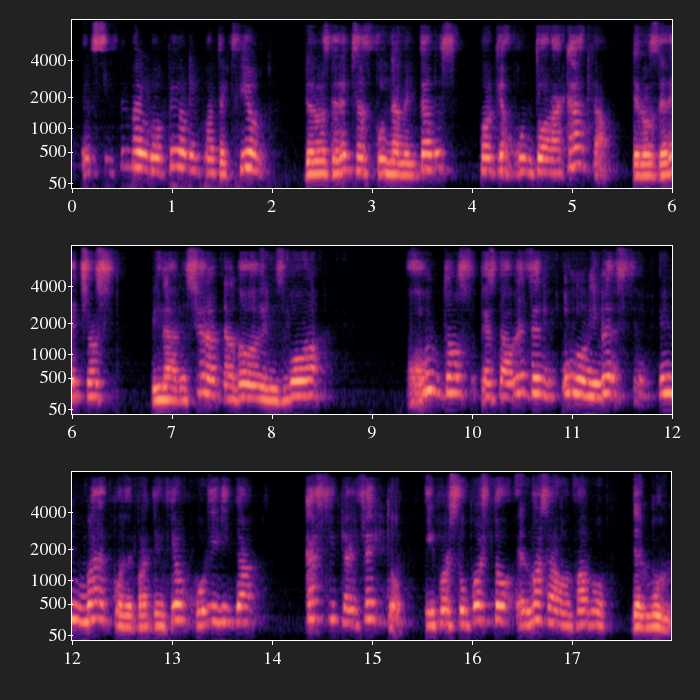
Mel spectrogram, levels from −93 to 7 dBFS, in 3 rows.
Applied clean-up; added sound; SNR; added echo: neural mask model DeepFilterNet 3.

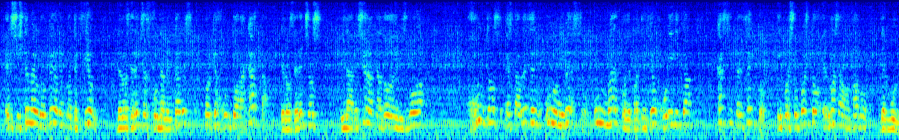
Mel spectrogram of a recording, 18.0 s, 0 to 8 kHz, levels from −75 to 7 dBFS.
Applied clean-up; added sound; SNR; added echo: none; Engine; 13 dB; reverberation time 0.3 s.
